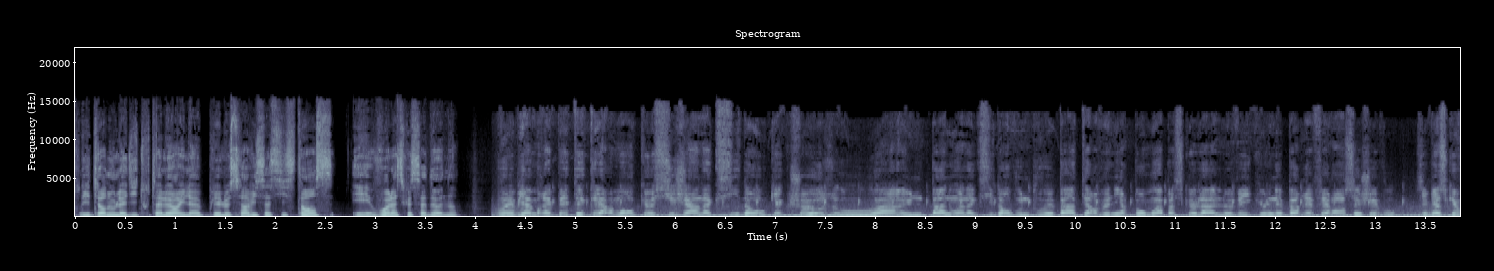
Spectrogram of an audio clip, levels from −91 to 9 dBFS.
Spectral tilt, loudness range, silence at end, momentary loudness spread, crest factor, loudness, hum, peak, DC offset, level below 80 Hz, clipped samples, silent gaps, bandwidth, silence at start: -4.5 dB/octave; 4 LU; 0 s; 7 LU; 16 dB; -27 LUFS; none; -10 dBFS; under 0.1%; -36 dBFS; under 0.1%; none; 15.5 kHz; 0 s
